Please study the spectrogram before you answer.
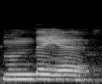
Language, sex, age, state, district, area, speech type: Tamil, female, 18-30, Tamil Nadu, Cuddalore, rural, read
